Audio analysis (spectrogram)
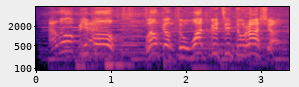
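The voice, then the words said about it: Bad put-on Russian accent. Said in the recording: “putting on a bad Russian accent”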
